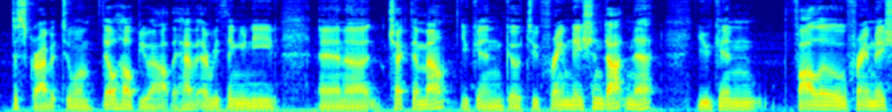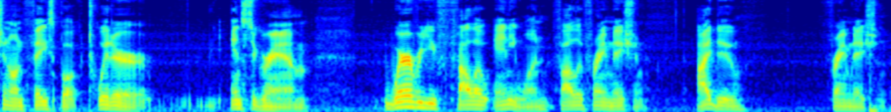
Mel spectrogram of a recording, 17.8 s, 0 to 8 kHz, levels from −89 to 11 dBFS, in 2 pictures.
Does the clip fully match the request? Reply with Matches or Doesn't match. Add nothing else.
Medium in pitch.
Doesn't match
